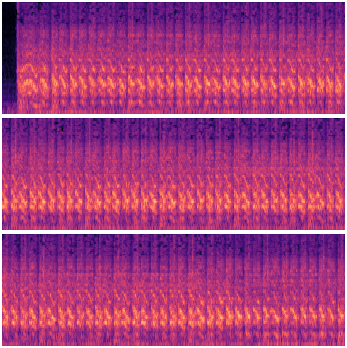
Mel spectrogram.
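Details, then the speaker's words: Cold diesel Ford Super Duty cranks long and steadily without catching. The glow plugs seem not to be working and something clicks while they cycle. A part was found sitting unbolted, missing a bolt, and is the suspected cause; a new harness and glow plug box are planned. "He's missing one of the bolts. So that's probably why it's hard starting."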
